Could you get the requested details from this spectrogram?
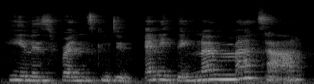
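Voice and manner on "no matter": plain reading voice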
